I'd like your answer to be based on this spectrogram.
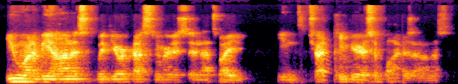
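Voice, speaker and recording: A man's voice: fairly low pitch, steady tone, fast, sharp tone, a little hiss or hum. A man speaking as a business guest in a casual interview, talking conversationally and repeating phrases as he restarts his sentences. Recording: echoey room.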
